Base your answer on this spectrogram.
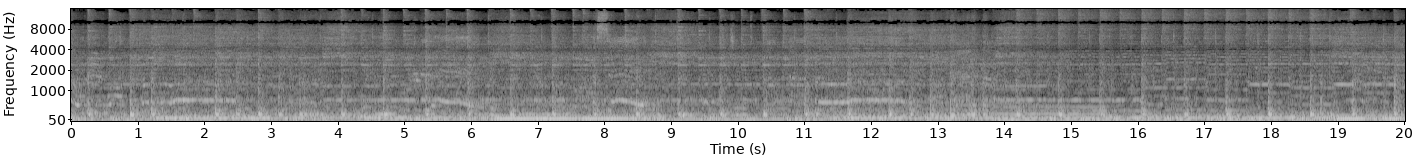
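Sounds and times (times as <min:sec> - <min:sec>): bass guitar: 0:00.0 - 0:20.0
distorted electric guitar: 0:00.0 - 0:20.0
drum kit: 0:00.0 - 0:20.0.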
